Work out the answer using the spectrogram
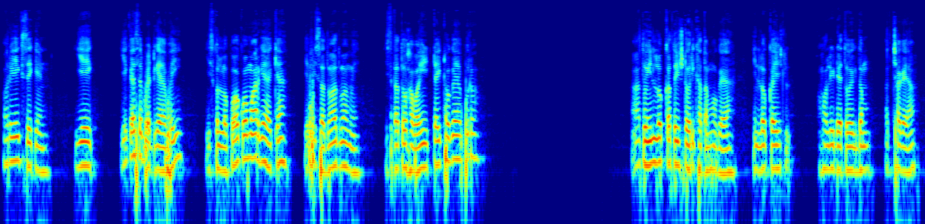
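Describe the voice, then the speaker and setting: Fast mocking comic commentator man. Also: a little high, darkish tone, no echo. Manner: mocking, roasting. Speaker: channel host and commentator.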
